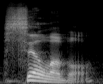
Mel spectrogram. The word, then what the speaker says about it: syllable: In the word syllable, we emphasize the first syllable, syllable.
